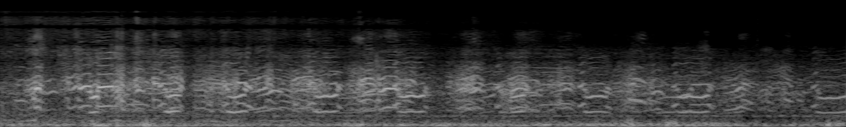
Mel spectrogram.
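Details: Flock of Canada geese at takeoff, loud harsh honks tumbling over one another in quick succession, roughly two per second, with a low rumbling background.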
